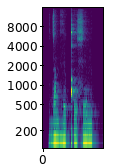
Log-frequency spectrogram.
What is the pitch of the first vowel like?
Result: high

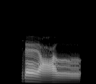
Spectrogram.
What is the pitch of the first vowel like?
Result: falling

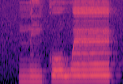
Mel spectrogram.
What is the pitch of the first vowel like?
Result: low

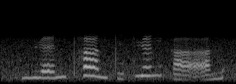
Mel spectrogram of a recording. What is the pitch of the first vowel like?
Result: rising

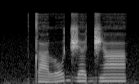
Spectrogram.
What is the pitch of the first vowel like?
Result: low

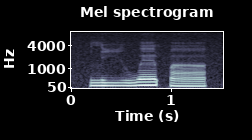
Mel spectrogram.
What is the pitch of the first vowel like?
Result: low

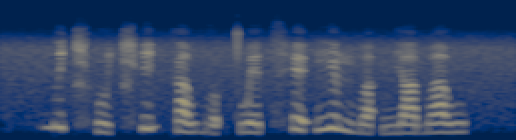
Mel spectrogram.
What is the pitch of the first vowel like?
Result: high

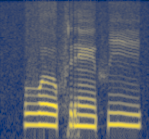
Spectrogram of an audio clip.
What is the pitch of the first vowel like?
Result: low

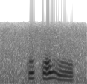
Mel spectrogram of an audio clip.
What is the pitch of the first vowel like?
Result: rising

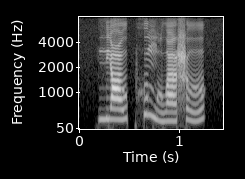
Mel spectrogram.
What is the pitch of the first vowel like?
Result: rising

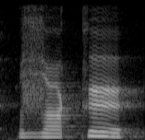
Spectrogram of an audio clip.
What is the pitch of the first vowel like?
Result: low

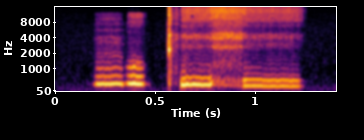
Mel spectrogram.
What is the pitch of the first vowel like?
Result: high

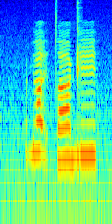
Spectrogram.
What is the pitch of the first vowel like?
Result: falling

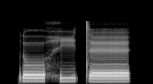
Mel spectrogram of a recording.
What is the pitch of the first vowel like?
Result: high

